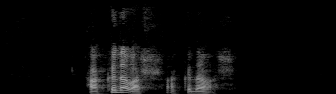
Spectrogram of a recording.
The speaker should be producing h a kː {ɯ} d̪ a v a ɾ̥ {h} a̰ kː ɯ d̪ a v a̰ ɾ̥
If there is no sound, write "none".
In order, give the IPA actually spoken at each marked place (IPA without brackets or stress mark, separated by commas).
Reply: ɯ, h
